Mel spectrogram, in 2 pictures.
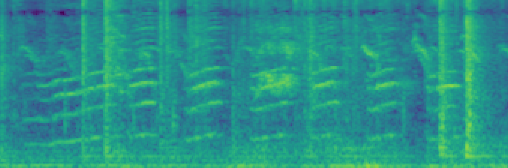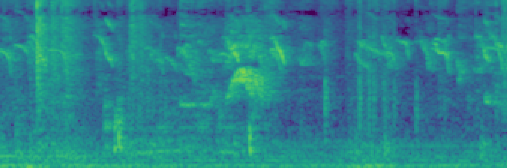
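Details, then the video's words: Hen calling chicks to feed; a run of clear, slightly rising chick peeps at first, then scattered higher cheeps, with sharp knocks and rustling and a faint low cluck. "Mother hen call her chicks to eat- chicken sound"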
